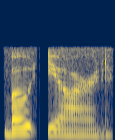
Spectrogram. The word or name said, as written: boatyard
